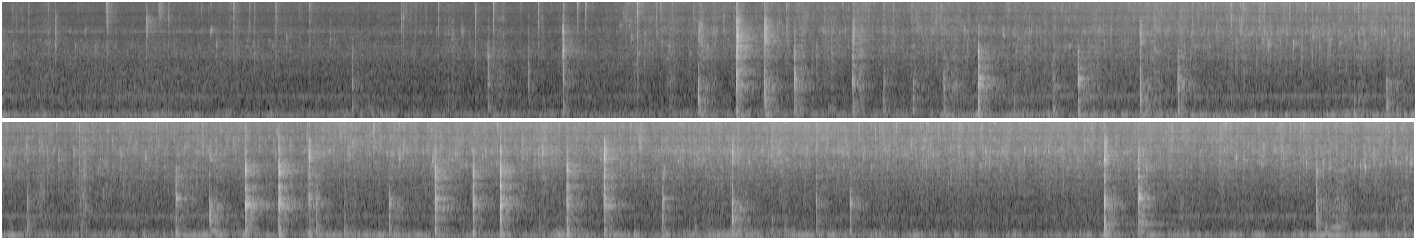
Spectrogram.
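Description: Garlic and onion sizzling in a little oil in a wok, with a steady low hum beneath. From about seven seconds in come repeated sharp taps and scrapes of a wooden spoon as it pushes chopped chili off a plastic cutting board into the pan.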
